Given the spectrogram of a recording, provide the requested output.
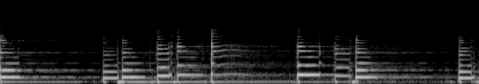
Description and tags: electric guitar certainly not the best sample, by can save your life.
